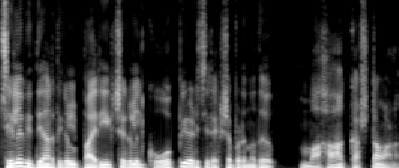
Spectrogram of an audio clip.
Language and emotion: Malayalam, disgusted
